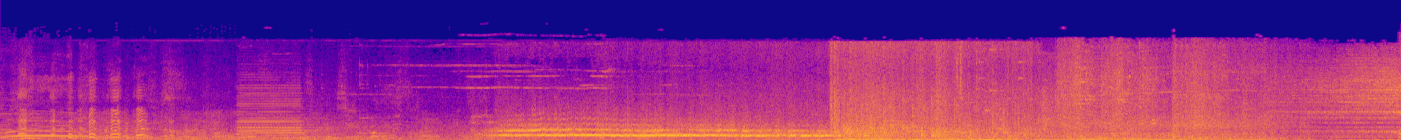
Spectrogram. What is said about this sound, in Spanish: Yo solo sé que iba en mi jipeta manejando, perdí el control, me desmayé y no sé qué está pasando.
